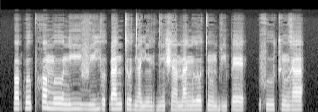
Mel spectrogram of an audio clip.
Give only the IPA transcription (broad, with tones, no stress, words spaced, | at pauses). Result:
ɔ˨k͡po˦pʰɔ˦˨ moː˦˨niː˦˨ vi˨˦ jʊ˨ɓa˦ntʊ˨ dã˨jĩ˨rdĩ˦ ʃã˨ma˦ŋ lo˦tũ˨bi˨ pɛ˦˨ | fuː˨t͡ʃũ˨ɣa˦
